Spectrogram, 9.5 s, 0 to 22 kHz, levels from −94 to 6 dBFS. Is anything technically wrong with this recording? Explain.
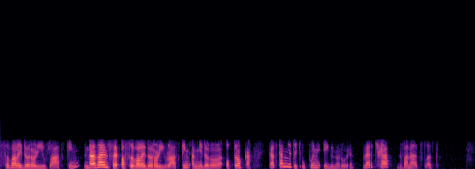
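Yes. There are AMR bit errors in this narrowband mobile speech, whose line band of about 200 Hz to 3.5 kHz fits AMR-NB at 12.2 kbps. From 1.78 to 1.93 s, after "do rolí vládkyň" and before "se pasovali do rolí", and again from 8.18 to 8.42 s, a few percent of the weakly protected frame bits arrive flipped. This misplaces excitation pulses and skews gain and spectral values, so pitch and level hold roughly steady while the voice turns briefly hoarse and gargly.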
